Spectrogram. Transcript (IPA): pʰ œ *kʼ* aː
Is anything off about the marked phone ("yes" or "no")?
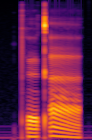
no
